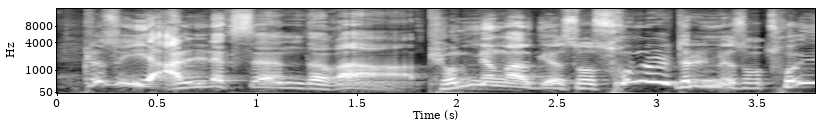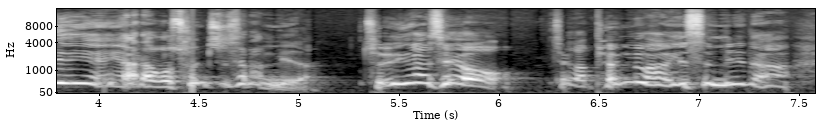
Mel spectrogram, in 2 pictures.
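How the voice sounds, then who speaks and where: Male pastor, animated sermon, high voice, gravelly edge. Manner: animated, shouts and jokes with the congregation. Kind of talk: lively sermon. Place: church sanctuary.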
